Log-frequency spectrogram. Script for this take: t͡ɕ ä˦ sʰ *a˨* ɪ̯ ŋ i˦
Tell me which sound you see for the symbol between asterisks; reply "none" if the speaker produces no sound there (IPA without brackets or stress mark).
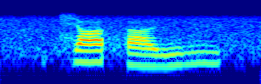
a˨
